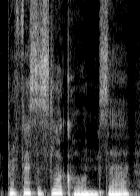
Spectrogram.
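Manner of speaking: a hint of prim English schoolgirl; lightly voiced English pupil asking sir; posh English accent. To Professor Slughorn, in a light English schoolgirl accent. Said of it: "most accurate English accent".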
